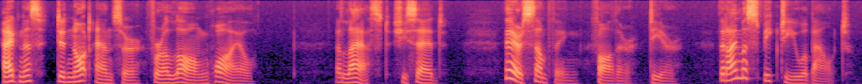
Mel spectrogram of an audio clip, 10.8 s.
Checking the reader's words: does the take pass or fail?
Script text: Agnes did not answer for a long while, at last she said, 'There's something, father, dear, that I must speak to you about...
pass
